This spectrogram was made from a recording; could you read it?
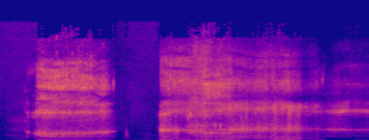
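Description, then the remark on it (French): A voice imitates a bear snoring with the throat: two long, rough throaty rasps, the second lower and rumbling with wavering pitch, fairly loud with a brief pause between them. “Le ronflement de l'ours avec la gorge.”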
